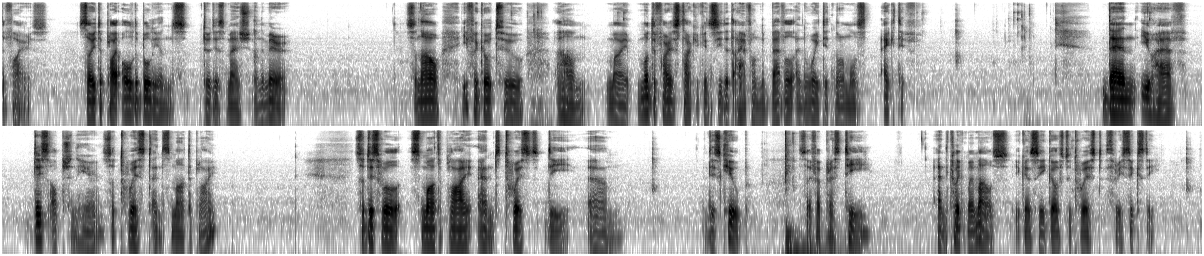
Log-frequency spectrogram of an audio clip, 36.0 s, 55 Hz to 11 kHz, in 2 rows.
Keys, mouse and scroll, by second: 3.7 middle click, 6.9 Tab, 7.5 Tab, 8.0 ctrl+`, 14.3 middle click, 15.1 click, 15.3 q, 27.7 middle click, 35.3-35.7 scroll down 3, 35.7 middle click.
